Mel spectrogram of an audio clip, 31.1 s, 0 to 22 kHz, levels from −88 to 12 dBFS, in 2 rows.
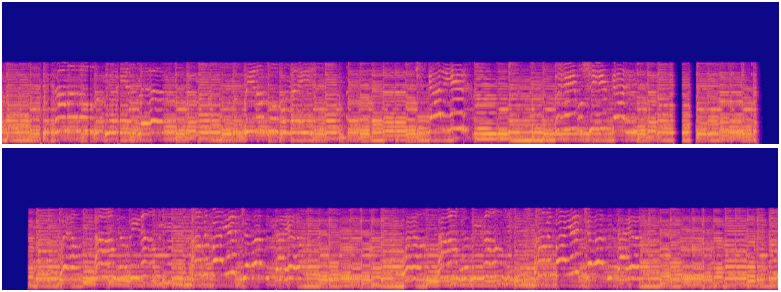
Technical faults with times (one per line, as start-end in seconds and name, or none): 0.00-31.07 gain pumping
0.77-2.39 repeated packet loss (robotic sound)
13.42-13.91 call audio freeze
15.08-16.10 call audio freeze
18.12-30.69 jitter buffer speed-up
